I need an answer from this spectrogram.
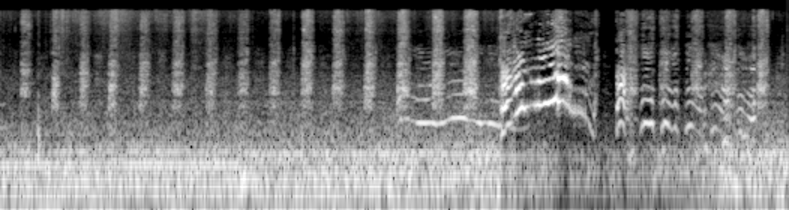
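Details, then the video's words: A dog yodels while riding in a car, with wavering warbled howl tones that rise and fall, breaking into quick pitch wobbles in the second half, above a steady low rumble of the moving vehicle. "Seven minutes of my dog yodeling in the car."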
